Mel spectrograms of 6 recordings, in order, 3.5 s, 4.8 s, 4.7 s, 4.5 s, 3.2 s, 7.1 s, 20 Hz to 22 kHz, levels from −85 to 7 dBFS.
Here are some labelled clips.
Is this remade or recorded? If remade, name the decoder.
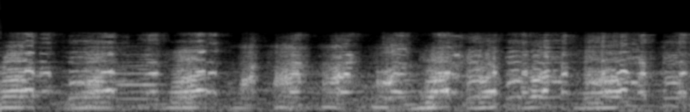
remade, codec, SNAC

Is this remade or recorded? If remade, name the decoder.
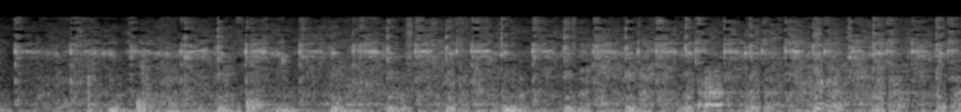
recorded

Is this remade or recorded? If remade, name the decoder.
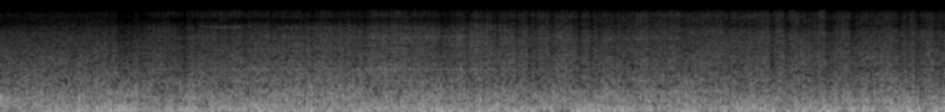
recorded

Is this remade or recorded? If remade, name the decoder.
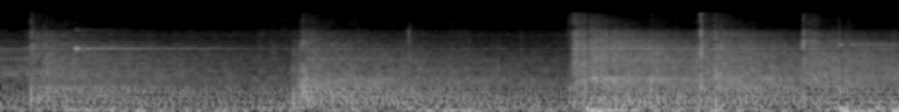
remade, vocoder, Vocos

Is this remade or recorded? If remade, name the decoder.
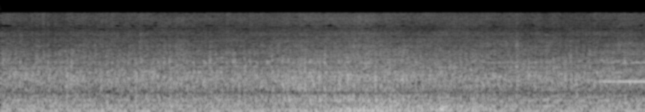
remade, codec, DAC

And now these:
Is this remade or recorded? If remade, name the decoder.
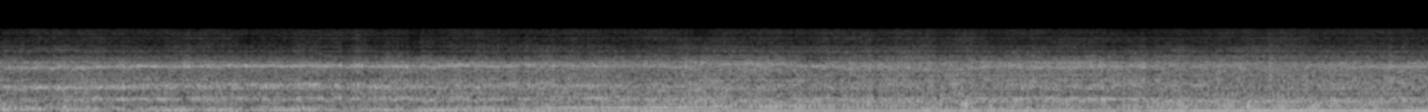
remade, autoencoder, DAC-VAE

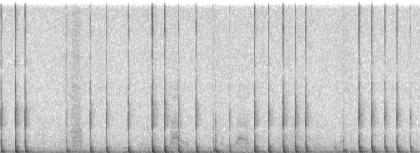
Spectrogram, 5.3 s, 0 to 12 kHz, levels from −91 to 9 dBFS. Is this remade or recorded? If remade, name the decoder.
recorded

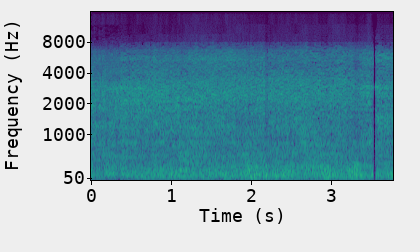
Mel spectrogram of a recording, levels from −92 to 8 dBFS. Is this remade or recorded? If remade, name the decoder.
remade, codec, SNAC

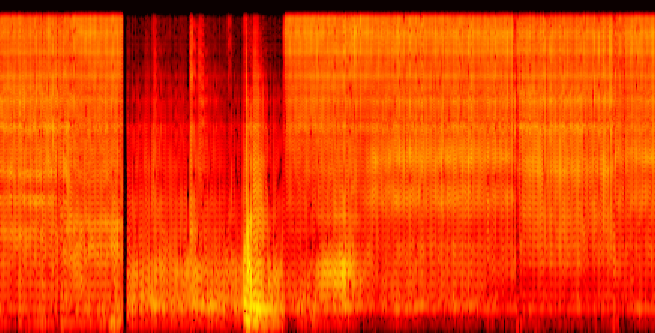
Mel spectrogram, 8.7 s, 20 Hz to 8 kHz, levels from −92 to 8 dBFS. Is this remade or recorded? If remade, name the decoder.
remade, vocoder, BigVGAN v2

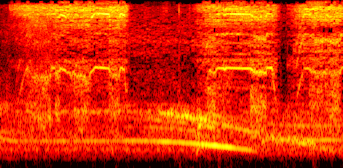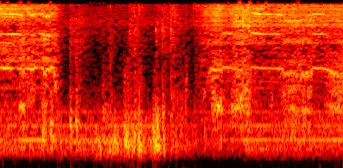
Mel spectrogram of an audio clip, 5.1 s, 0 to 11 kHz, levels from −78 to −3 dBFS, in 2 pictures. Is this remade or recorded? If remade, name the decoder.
recorded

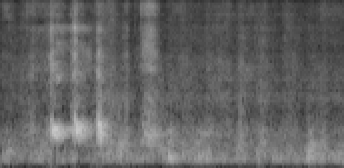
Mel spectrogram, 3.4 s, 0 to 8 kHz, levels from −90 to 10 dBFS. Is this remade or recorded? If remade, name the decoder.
remade, vocoder, Vocos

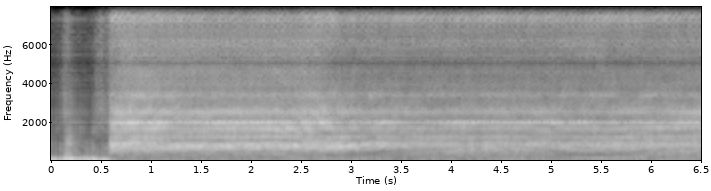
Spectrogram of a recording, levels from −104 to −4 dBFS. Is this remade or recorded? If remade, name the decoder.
remade, vocoder, Vocos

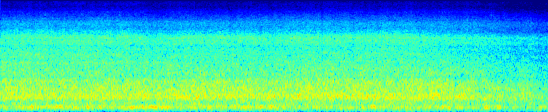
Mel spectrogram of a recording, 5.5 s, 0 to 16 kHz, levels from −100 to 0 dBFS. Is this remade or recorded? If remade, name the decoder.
recorded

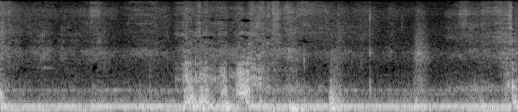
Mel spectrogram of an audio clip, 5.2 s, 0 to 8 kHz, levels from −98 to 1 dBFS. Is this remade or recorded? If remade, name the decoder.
recorded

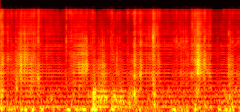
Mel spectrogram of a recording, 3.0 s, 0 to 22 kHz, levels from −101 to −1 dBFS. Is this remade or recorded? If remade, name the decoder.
remade, vocoder, Vocos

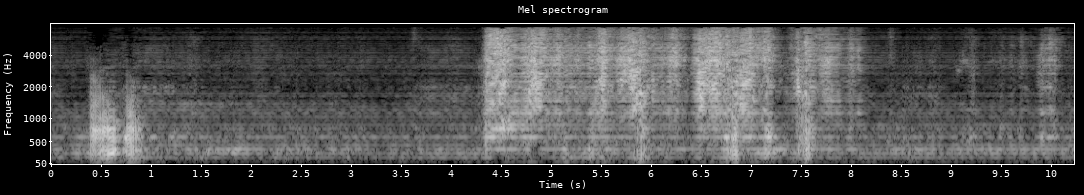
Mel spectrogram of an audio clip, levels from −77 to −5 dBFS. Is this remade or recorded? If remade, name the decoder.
remade, vocoder, HiFi-GAN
